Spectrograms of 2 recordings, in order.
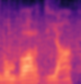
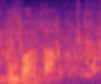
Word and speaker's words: bombarda: Kiedyś mówiłem bombardia, no i żeście na mnie krzyczeli, że to tak się nie powinno wymawiać, ale może racja. Powinna być bombarda.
